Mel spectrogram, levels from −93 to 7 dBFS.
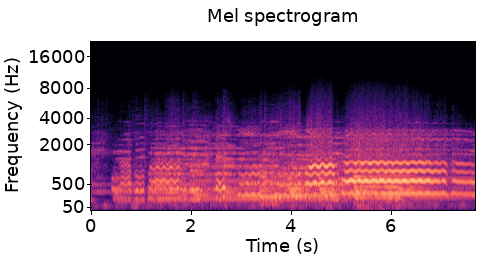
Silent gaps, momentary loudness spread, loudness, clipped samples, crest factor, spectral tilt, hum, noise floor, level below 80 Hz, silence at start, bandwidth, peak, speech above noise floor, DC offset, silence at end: none; 16 LU; -13 LUFS; under 0.1%; 12 dB; -8.5 dB/octave; none; -34 dBFS; -52 dBFS; 0.4 s; 4.7 kHz; -2 dBFS; 19 dB; under 0.1%; 0 s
